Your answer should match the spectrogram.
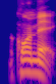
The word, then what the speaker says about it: McCormack: two so this is mccormack mccormick mccormick or mccormack mccormick spelled with an a for some stupid reason right so mccormick if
